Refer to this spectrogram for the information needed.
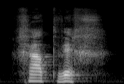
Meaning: inflection of weggaan: 1. second/third-person singular present indicative 2. plural imperative
- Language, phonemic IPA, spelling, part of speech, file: Dutch, /ˈɣat ˈwɛx/, gaat weg, verb, Nl-gaat weg.ogg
